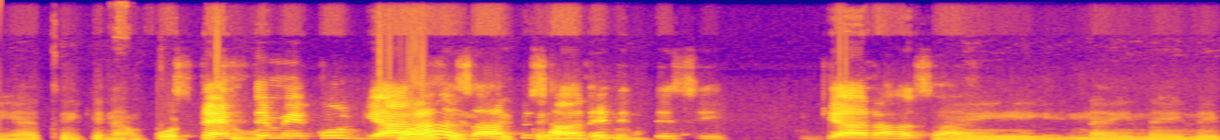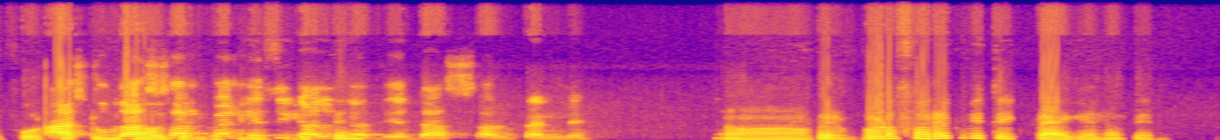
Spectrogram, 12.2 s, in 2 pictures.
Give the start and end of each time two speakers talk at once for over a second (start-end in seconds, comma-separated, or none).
2.0-3.2, 6.4-7.9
